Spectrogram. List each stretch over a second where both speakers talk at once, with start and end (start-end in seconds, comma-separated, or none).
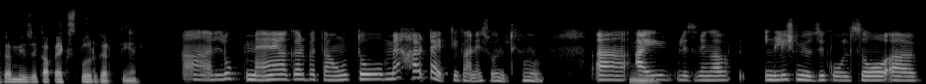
none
